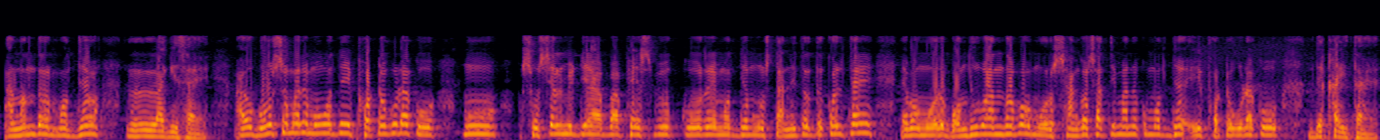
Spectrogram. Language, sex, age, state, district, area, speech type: Odia, male, 30-45, Odisha, Bhadrak, rural, spontaneous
